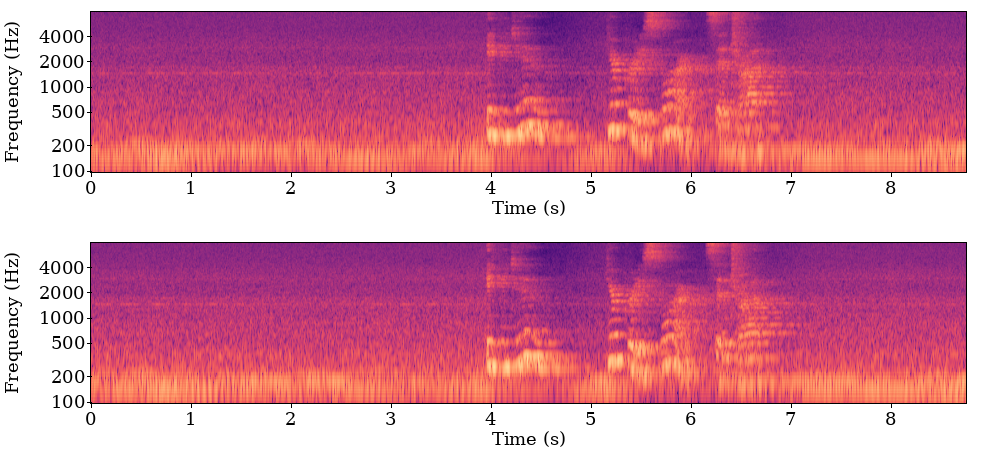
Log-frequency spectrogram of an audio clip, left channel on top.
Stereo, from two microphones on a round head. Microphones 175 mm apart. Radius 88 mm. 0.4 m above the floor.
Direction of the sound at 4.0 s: 40° right (ahead or behind).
